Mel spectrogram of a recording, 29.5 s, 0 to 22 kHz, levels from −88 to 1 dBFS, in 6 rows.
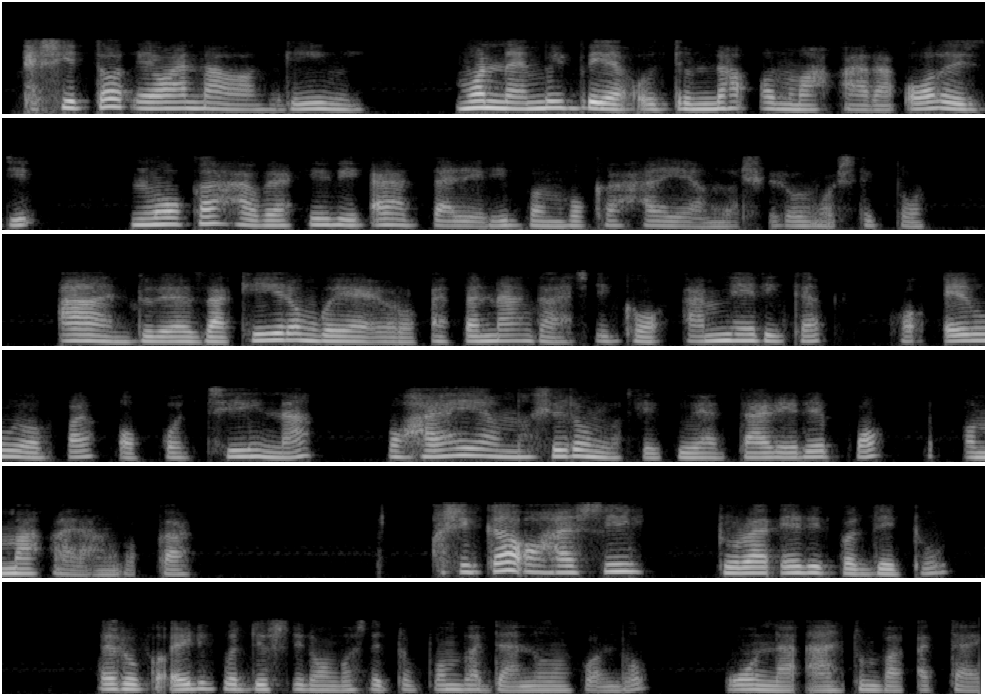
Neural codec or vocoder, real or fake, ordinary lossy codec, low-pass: codec, 16 kHz in and 24 kHz out, 0.6 kbps, FocalCodec, streaming, 4096 codes; fake; Opus, 24 kbps; 5.4 kHz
